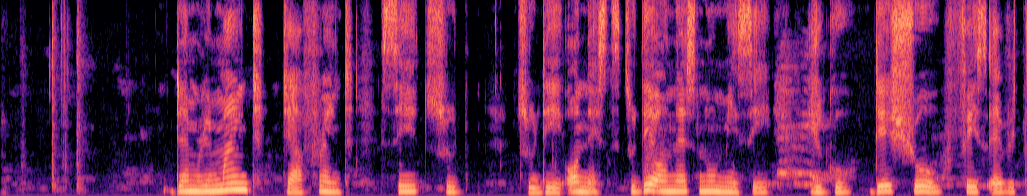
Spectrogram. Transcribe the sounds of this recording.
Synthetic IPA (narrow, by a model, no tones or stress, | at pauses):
dɛ̃mɹimãɪ̃nd | dɛafɹɛ̃nd | se | tʰudeʔɔnɛsttudeɔnɛstnomĩnsejuɡo | deʃofesɛvɹit̪ã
